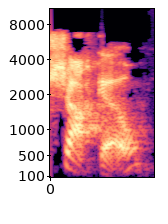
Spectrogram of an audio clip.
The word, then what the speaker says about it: Schackow: little background story so my last name first of all is pronounced shot go ah oh but it's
